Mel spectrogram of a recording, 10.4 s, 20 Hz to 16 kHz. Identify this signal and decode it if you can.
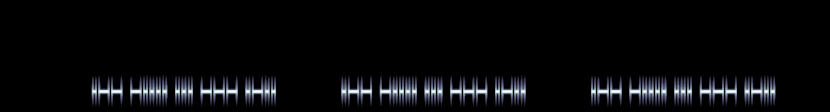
Morse code, heard as a keyed tone, about 30 wpm, 700 Hz. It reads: W6SOL W6SOL W6SOL
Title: USA Call Signs - 5 Characters - Repeated 3x - 30wpm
